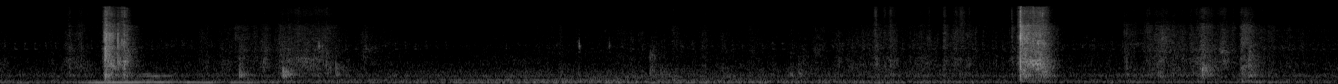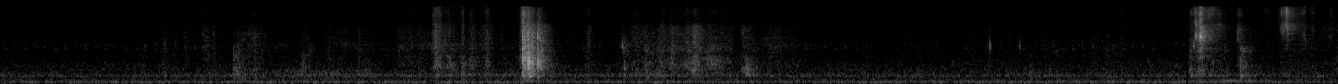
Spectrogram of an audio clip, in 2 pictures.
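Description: A sheet of paper towel tears sharply off a roll.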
